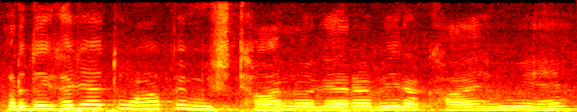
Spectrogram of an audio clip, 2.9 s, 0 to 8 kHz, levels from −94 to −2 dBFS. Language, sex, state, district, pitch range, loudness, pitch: Hindi, male, Madhya Pradesh, Umaria, 210-250 Hz, -14 LUFS, 220 Hz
